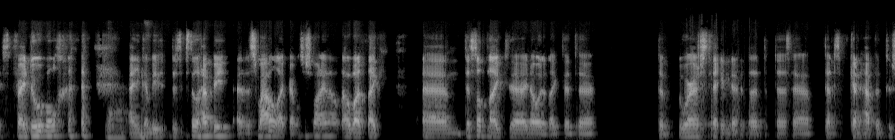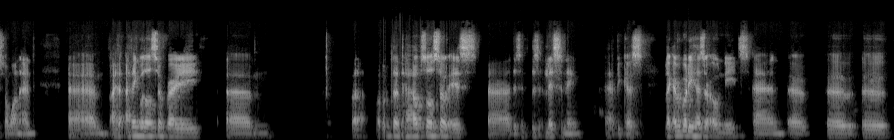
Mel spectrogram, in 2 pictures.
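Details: Adult man from the Netherlands who stutters, speaking in an interview; audible part-word and word repetitions; stuttering.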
